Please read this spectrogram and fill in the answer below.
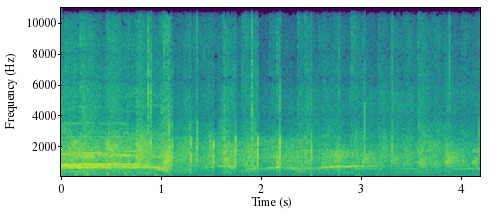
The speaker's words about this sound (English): we'd like to do a massive thank you to Smashfest and the Albany Theatre in Deptford for hosting us. And please give a round of applause to the audience here,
